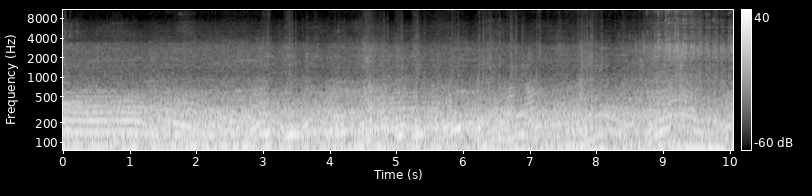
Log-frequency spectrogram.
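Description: Race car's engine heard from inside its stripped-out, bare-metal cabin, running under load with the pitch rising and falling as the throttle is worked. A hiss joins near the end.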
